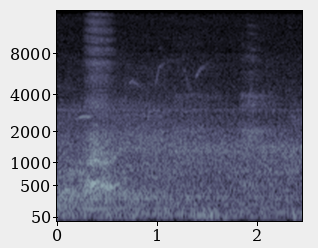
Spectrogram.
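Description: A single short, breathy exhale about half a second in from a woman straining through an abdominal exercise. A few faint bird chirps follow over low steady outdoor background noise.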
